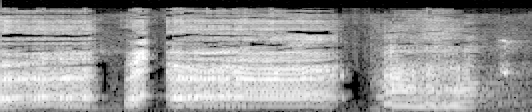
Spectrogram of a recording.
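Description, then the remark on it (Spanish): A human voice imitates a horse's annoyed snort with a few loud, throaty grunting groans, each rising and falling, broken by short breaths and ending in a faint huff. “El caballo resopló con fastidio.”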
